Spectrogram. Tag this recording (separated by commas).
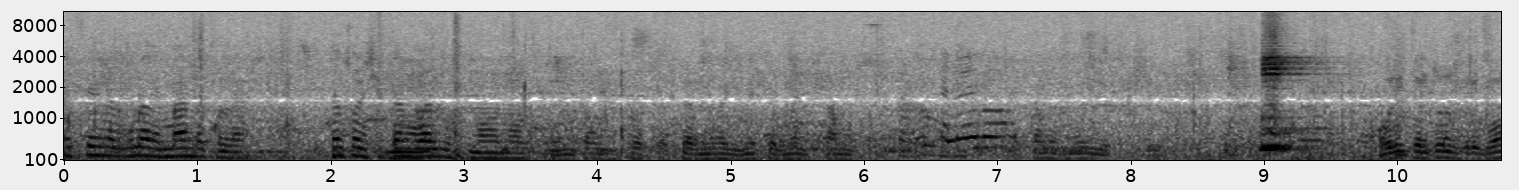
Speech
